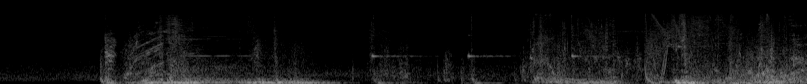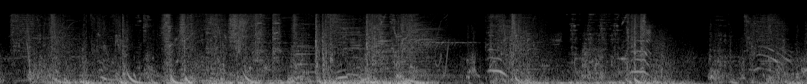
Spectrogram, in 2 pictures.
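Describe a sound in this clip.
Punches, blasts and whooshes clash rapidly in a cartoon brawl.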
